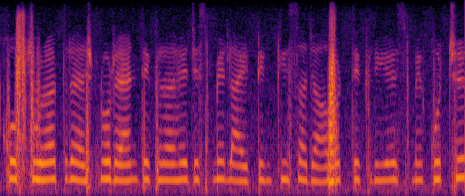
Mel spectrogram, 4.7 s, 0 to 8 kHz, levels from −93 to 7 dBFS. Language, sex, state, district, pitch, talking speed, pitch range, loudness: Hindi, female, Bihar, Gopalganj, 255 Hz, 180 wpm, 245-260 Hz, -24 LUFS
